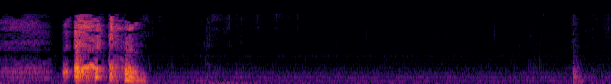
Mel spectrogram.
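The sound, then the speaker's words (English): A coughing fit with throat clearing: a few harsh, loud coughs burst out in quick succession, then quiet follows until one short cough-like sound near the end. “Just had a throat blowout. Hold on, hold on.”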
